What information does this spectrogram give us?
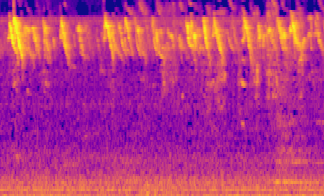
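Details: Lowland White-eyes (Zosterops meyeni) feeding and preening in company; loud, very high, sharp chips open the sequence, then quick thin twittering notes recur every half second or so over quiet low hum.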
